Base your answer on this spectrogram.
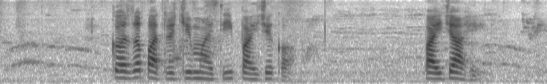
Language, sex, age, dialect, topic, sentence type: Marathi, female, 36-40, Northern Konkan, banking, question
